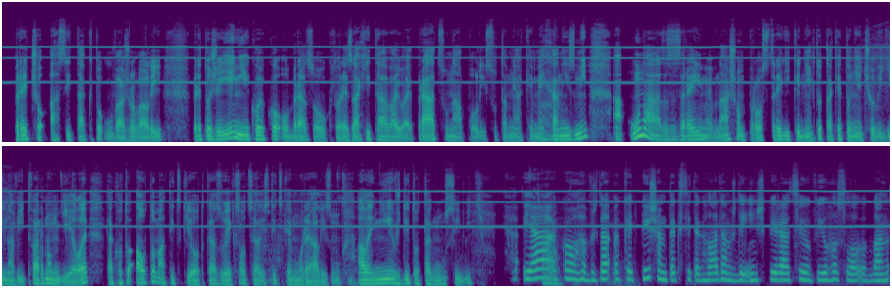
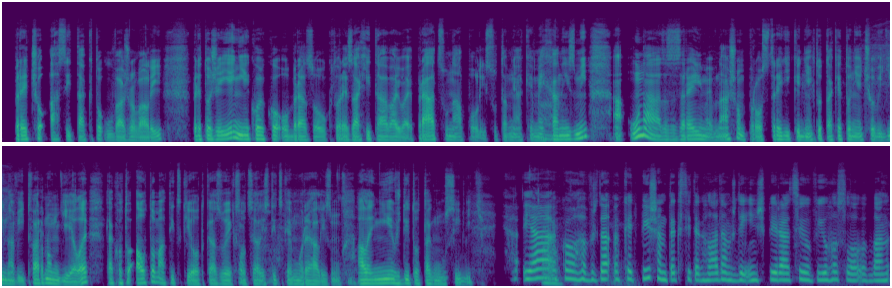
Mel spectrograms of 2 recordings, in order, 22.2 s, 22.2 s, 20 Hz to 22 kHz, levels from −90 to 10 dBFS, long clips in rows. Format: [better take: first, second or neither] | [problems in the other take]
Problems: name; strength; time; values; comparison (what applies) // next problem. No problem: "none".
second | high-pitched whine; loud; throughout; 6 kHz, 6 dB below the speech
